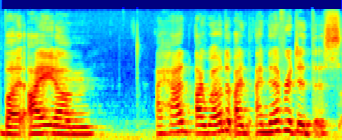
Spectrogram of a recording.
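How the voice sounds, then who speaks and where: The woman's pitch varies in an ordinary way as she speaks. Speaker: high school English teacher. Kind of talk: interview. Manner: animated. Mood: warm, reflective.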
